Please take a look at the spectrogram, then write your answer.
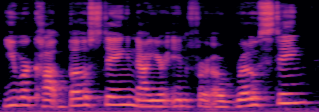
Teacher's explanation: the rhyme stress is on the second to last syllable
